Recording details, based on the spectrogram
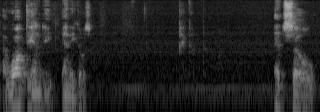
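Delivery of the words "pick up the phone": slow, hushed whisper, much softer. Retold or imitated. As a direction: whisper it so the caller can't hear. Secret instruction during phone call.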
